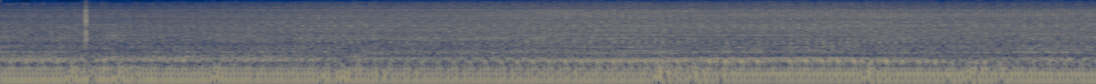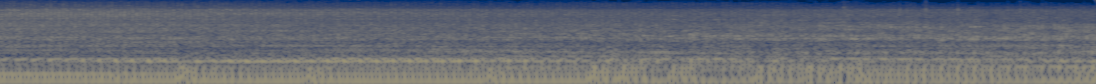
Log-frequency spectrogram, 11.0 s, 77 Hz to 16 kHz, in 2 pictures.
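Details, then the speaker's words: 2012 Fiat Abarth with an ongoing misfire problem, idling: steady idle broken by an occasional stumble about every second; intermittent misfire at idle, cause not confirmed. "almost started up again that you guys here that lasted miss one more time so you're cringing over there I'm sorry but it's all wrong"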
